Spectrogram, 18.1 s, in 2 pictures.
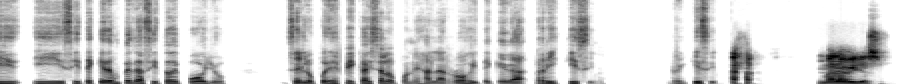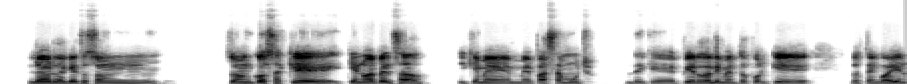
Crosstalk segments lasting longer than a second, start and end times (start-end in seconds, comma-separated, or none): none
